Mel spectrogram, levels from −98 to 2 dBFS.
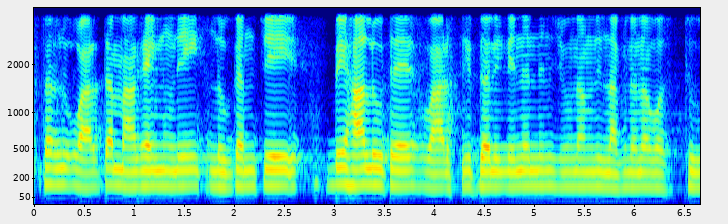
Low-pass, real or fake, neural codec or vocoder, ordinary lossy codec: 3.6 kHz; fake; codec, 16 kHz in and 24 kHz out, 0.4 kbps, LongCat-Audio-Codec, two codebook decoder; none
